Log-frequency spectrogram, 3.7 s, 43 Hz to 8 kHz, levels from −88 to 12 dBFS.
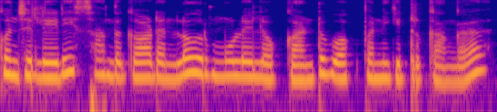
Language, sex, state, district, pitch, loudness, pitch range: Tamil, female, Tamil Nadu, Nilgiris, 220 Hz, -14 LUFS, 205-245 Hz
